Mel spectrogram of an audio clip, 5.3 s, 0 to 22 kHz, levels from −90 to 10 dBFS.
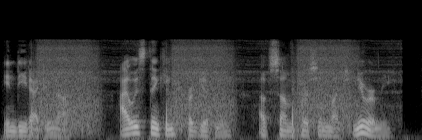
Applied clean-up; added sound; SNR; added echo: none; Fire; 8 dB; none.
